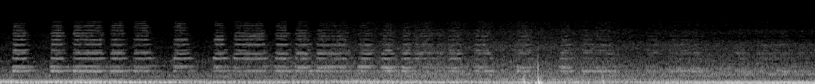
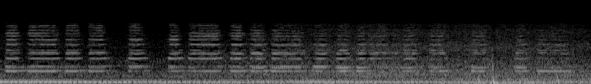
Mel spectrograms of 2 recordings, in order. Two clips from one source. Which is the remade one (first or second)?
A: first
